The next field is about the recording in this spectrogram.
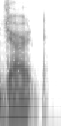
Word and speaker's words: Jart: The D is silent, so it's just Jart.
